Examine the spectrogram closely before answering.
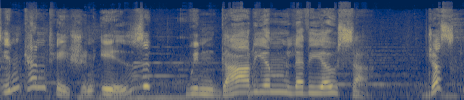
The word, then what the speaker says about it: Wingardium Leviosa: fly its incantation is wingardium leviosa just like this Wingardium Leviosa pay attention to your pronunciation it's Wingardium Leviosa remember make the gar nice and long also the wrist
